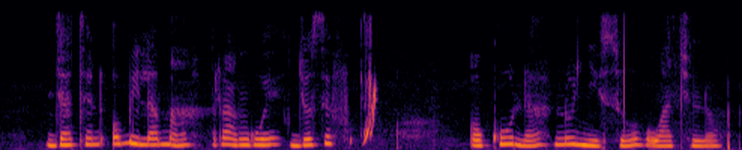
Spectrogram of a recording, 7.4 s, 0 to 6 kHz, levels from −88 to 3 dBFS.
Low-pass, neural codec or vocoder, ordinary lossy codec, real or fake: 5.4 kHz; none; none; real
